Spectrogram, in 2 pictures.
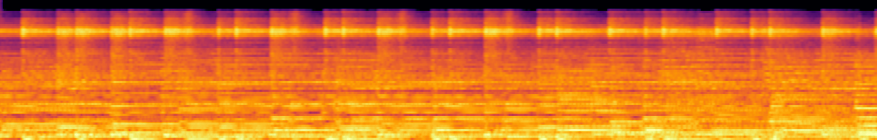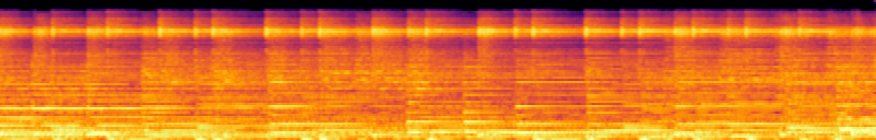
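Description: Piano playing an instrumental break in a slow ballad, with no singing: held chords and a melody line, steady in loudness.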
